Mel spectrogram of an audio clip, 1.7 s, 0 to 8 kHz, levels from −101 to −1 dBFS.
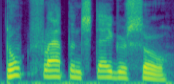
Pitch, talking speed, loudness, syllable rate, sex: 160 Hz, 170 wpm, -16 LUFS, 3.8 syllables/s, male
